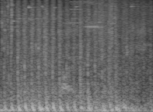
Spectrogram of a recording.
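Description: Rapid automatic weapon fire in the online shooter Shatterline during a league match, a steady stream of quick shots with a commentator's voice running underneath.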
